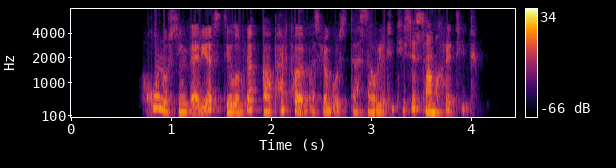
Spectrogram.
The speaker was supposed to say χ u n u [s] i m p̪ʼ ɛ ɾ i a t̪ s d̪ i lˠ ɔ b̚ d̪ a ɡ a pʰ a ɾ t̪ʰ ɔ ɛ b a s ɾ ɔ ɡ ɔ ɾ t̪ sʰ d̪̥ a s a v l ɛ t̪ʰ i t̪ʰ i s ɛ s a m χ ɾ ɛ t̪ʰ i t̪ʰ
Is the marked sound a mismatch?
no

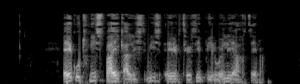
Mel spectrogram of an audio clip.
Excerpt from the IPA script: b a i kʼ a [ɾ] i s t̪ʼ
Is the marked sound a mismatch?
yes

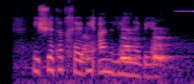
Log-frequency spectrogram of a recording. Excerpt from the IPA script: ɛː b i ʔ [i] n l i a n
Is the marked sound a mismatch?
yes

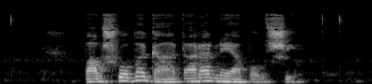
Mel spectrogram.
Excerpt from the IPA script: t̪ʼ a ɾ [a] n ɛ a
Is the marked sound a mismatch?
no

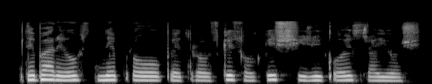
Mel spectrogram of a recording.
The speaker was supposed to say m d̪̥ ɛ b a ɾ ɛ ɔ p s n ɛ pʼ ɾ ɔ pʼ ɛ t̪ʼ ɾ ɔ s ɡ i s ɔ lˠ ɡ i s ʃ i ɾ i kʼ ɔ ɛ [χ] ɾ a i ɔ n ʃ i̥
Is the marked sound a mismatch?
yes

